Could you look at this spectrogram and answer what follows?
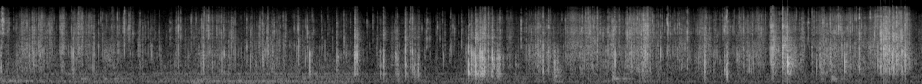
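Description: Bubble wrap crinkling and crackling as hands handle it and a utility knife cuts into it, with many sharp little clicks and louder rustling swells about five seconds in and near the end.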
